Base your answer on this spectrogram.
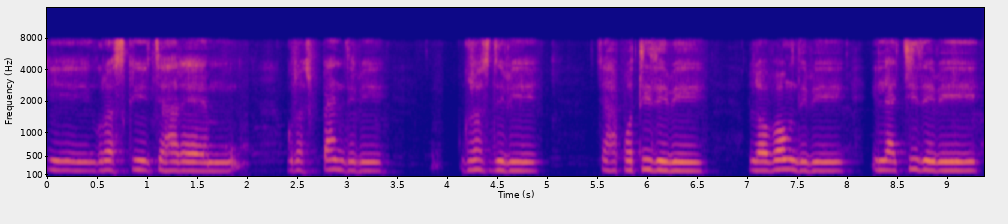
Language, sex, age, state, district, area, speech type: Odia, female, 45-60, Odisha, Balangir, urban, spontaneous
